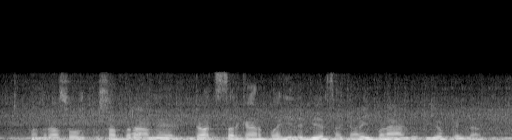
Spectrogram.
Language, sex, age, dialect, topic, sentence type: Maithili, male, 18-24, Southern/Standard, banking, statement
